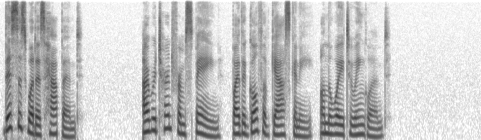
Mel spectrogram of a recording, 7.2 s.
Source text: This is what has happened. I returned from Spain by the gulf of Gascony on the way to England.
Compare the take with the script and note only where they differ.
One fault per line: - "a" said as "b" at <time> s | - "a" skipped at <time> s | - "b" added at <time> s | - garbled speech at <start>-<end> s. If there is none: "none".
none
